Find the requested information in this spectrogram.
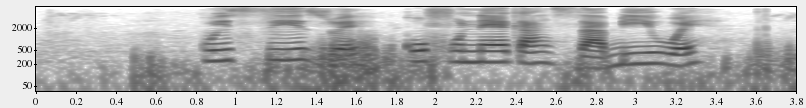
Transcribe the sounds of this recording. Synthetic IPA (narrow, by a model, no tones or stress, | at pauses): kʼwisizwɛk̬ʼufunɛkʼazaɓiːwɛ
